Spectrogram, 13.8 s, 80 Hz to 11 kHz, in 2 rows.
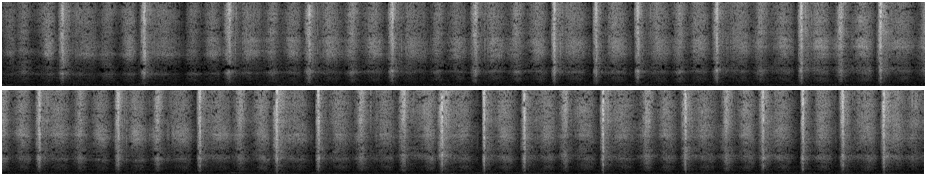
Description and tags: Egg Shaker - Closed Groove 1
A groove done on an egg shaker with a closed hand.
